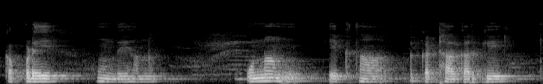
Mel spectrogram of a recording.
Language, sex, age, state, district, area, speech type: Punjabi, male, 30-45, Punjab, Muktsar, urban, spontaneous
